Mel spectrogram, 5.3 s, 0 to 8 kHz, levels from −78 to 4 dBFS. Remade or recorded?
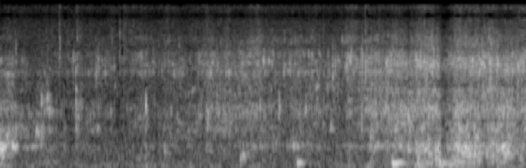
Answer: remade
